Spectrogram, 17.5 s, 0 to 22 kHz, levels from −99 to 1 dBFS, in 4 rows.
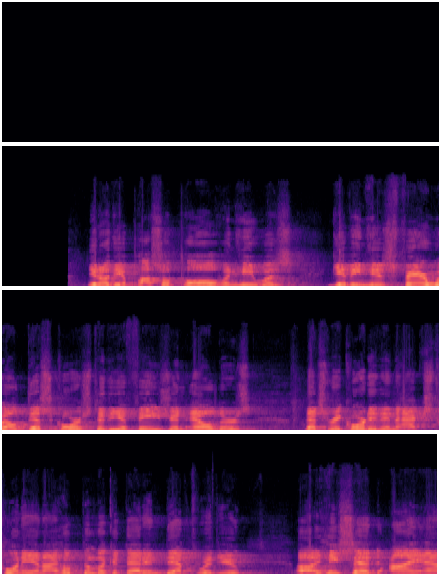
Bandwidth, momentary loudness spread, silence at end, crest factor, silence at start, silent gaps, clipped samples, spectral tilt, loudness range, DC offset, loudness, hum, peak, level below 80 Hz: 15.5 kHz; 7 LU; 0 s; 20 dB; 5.25 s; none; under 0.1%; -4 dB/octave; 3 LU; under 0.1%; -29 LUFS; none; -12 dBFS; -74 dBFS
